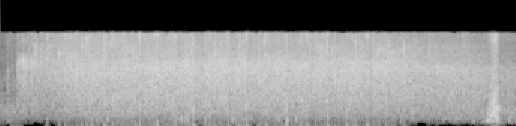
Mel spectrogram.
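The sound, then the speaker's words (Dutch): Sustained audience applause welcoming a guest, a millennial coach, a dense steady wash of many hands clapping at a fairly loud, even level for several seconds, with no voices heard over it. “Dus graag een warm applaus voor Jasper Scholten.”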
